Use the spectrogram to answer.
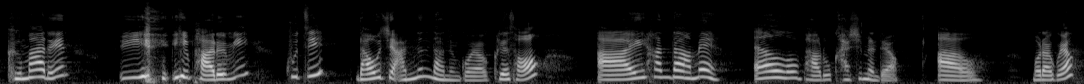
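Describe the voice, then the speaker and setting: A woman teaching English in a video lesson, lively and encouraging, asking her viewers questions and laughing often. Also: fairly high pitch, dry recording.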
